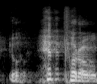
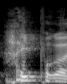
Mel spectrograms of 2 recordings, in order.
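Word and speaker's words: heifer: 송아지 우리말이 정확한 겸 영어로는 이렇게 해퍼라고 그랬어요이 I f에 해퍼라고 발음을 하는데 하이퍼가 아니고요 헤퍼라는게 뭐냐면 송아지인데 새끼를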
